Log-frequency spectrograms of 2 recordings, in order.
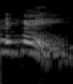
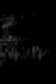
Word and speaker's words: Nikē: I said Nikē. No, I accidentally said Nike. She tried to irritate me because her name is spelled Nikē.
